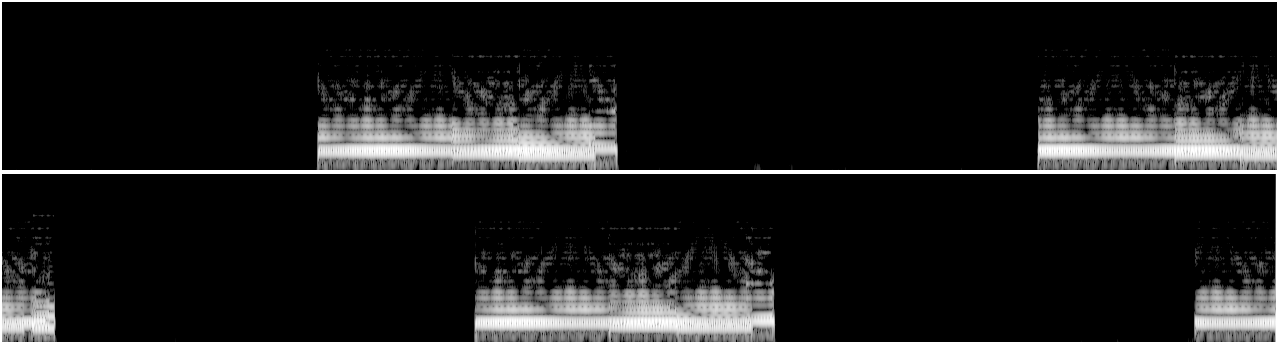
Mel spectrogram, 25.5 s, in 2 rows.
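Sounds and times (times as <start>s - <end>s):
keyboard playing: 3.2s - 6.2s, 10.4s - 13.3s, 17.5s - 20.5s, 24.7s - 25.4s.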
